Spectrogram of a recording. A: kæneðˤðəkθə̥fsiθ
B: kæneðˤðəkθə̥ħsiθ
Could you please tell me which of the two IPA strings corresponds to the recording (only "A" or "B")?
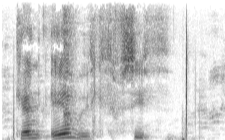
A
